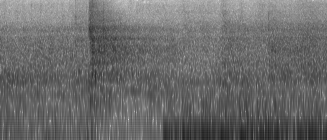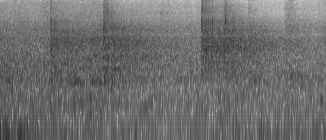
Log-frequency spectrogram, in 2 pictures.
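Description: Ice hockey play: about four sharp cracks of stick and puck striking, echoing in the rink. A low rumble runs beneath them for a couple of seconds near the middle.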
